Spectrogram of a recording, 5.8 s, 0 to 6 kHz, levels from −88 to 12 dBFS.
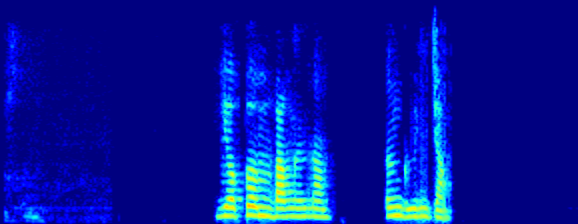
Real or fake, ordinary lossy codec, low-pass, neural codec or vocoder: fake; AAC, 24 kbps; 5.4 kHz; autoencoder, 48 kHz, 128 numbers a frame, DAC-VAE, trained on Japanese speech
